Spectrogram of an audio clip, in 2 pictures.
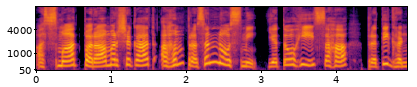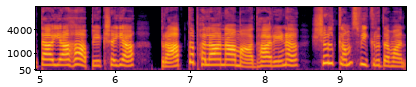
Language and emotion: Sanskrit, happy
